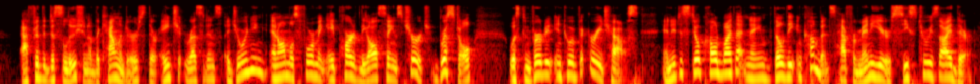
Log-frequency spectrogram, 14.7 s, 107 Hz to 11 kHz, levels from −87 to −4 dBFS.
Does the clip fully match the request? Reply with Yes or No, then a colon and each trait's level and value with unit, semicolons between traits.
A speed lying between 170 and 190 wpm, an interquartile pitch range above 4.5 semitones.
Yes: average, 185 wpm; average, 5.0 semitones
